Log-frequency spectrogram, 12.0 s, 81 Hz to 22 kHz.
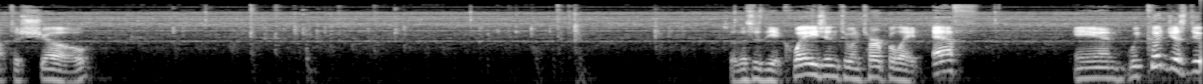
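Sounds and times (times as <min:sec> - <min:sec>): thin constant tone: 0:00.0 - 0:12.0.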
